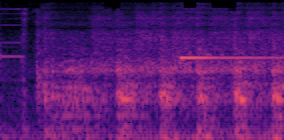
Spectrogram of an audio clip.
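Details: Maruti Suzuki Celerio, warning lights come on when cranking: starter cranks in a steady rhythm, about four pulses a second, but the engine never fires; faulty relay.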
